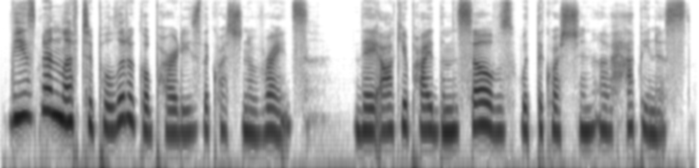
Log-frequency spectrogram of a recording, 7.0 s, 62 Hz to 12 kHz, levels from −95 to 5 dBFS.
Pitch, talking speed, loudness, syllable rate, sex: 225 Hz, 155 wpm, -18 LUFS, 5.0 syllables/s, female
